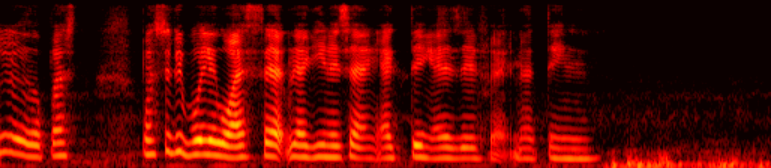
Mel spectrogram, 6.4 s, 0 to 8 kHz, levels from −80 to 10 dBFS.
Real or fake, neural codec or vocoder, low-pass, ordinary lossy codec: fake; codec, 24 kHz, 1 kbps, SNAC; 7.2 kHz; Opus, 64 kbps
